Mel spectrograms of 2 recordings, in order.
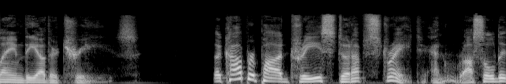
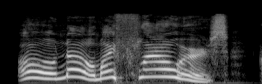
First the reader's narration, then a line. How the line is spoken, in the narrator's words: cried the copperpod tree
